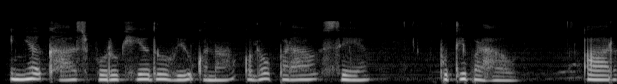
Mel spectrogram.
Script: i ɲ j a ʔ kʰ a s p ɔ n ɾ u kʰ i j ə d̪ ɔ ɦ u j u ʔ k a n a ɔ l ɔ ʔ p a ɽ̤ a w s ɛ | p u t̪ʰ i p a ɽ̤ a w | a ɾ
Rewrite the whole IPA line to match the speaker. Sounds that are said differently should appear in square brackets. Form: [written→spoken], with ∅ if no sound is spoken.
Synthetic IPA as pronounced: i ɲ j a ʔ kʰ a s p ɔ [n→∅] ɾ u kʰ i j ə d̪ ɔ ɦ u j u ʔ k a n a ɔ l ɔ ʔ p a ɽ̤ a w s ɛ | p u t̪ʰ i p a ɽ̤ a w | a ɾ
